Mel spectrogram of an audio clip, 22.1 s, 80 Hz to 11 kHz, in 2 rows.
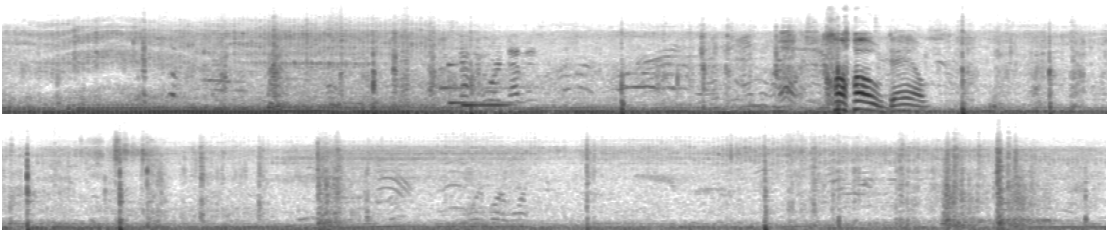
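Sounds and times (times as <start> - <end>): small engines droning: 0.0 - 22.0.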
